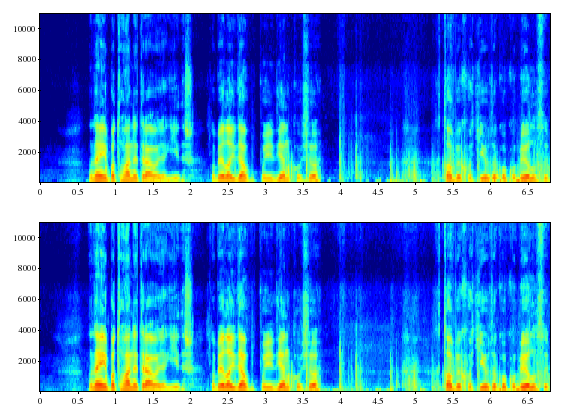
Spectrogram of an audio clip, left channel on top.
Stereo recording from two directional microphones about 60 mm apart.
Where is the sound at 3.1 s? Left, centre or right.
Centre.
